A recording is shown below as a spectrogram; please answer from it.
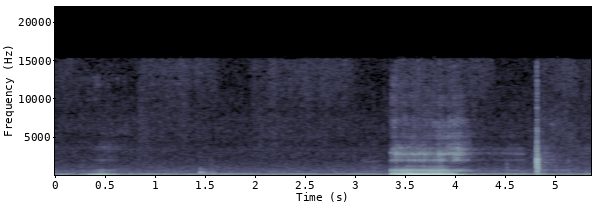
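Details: Kuu-chan, a 13-year-old female Bulldog, asleep and snoring: one short, loud, rasping snore lasting under a second, preceded by a softer breath, with a low continuous hum throughout.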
